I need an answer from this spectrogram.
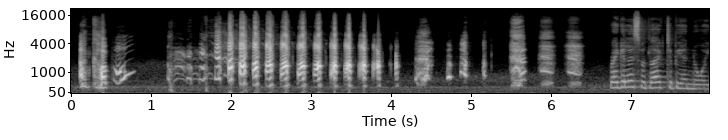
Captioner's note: Cerci laughs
